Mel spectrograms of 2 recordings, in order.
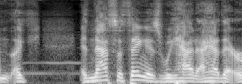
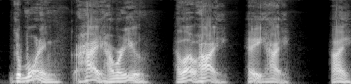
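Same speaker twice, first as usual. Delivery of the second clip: put-on very nice manner. Describing someone about to quit a job, acting out greetings; acting very nice. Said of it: "I'm going to be very nice".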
